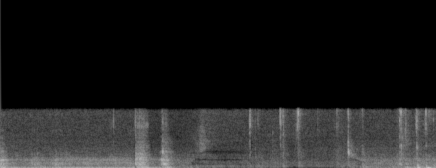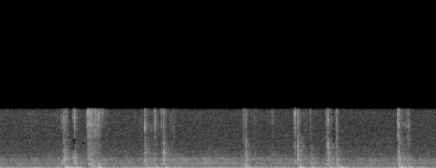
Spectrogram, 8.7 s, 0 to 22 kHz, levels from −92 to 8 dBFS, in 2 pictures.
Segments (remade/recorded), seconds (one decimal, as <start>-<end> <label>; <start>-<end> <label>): 0.0-8.7 recorded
